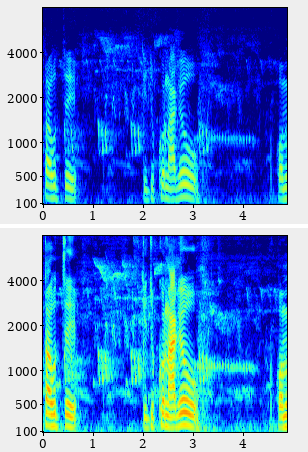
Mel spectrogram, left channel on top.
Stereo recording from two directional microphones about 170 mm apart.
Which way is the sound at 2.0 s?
20° right (ahead or behind).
